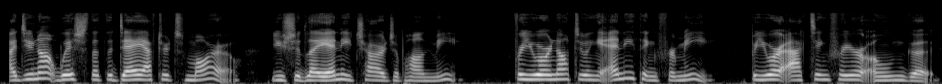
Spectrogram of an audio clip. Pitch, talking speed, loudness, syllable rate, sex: 205 Hz, 210 wpm, -19 LUFS, 5.2 syllables/s, female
